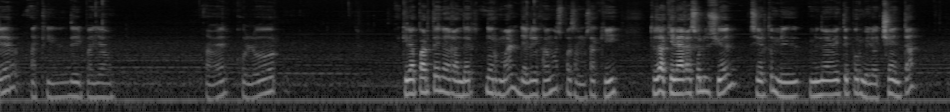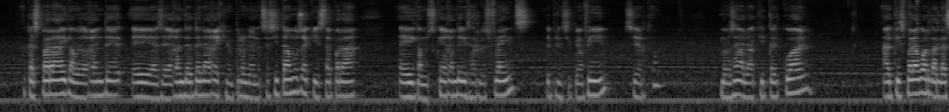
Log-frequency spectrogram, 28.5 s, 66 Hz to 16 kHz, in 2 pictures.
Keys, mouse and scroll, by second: 1.4 click, 1.9 scroll down 1, 3.8-4.1 scroll down 1, 7.9 click, 27.9 click.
